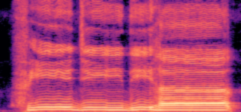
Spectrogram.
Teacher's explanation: دال کو لمبا نہیں کریں گے، اکثر لوگ لمبا کرتے ہیں، جی دی ہا، یہ غلط ہے۔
